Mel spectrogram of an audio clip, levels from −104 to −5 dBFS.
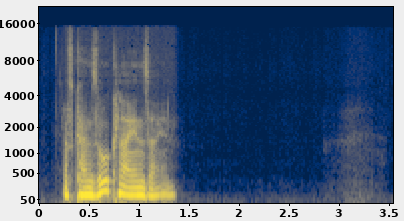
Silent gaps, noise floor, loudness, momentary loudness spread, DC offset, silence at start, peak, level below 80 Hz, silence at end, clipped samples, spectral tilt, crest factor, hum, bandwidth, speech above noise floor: none; -76 dBFS; -12 LUFS; 15 LU; under 0.1%; 0.25 s; 0 dBFS; -40 dBFS; 2.2 s; under 0.1%; -8 dB/octave; 14 dB; none; 10.5 kHz; 66 dB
